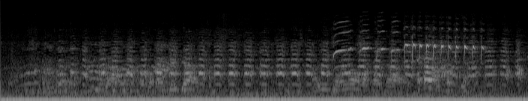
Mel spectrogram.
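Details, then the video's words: Grey-cheeked bulbul, named for finding a singing partner: after several seconds of murmured background voices, a bright, rapid train of harsh, harmonic-rich notes bursts out and repeats quickly for about two seconds. "Cucak jenggot mencari teman karaoke"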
